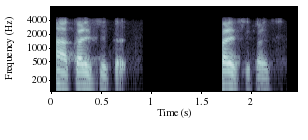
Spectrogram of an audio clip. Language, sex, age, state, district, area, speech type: Kannada, male, 60+, Karnataka, Bellary, rural, conversation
